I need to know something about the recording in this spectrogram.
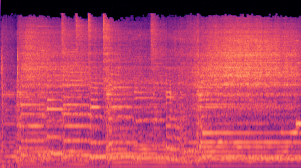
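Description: Live rock band playing instrumentally: electric guitar, bass, keyboards and drums, changing chords in the first two seconds with a few drum hits, then sustaining one long held chord in the second half.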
